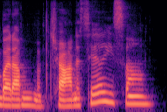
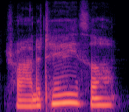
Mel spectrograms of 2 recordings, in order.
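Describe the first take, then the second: First: Said in the usual way. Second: Much softer, you falling; murmured repeat; quiet echo. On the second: Real, not acted.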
